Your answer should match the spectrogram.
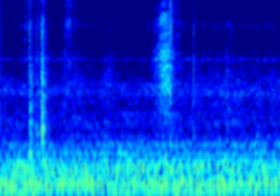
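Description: Faint sounds of paper being cut and handled with scissors: a few soft clicks in the first second and a brief papery swish about two and a half seconds in.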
